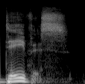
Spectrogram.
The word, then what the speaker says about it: Davies: And pronounced in England they pronounce it Davis.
